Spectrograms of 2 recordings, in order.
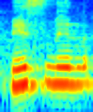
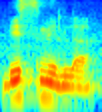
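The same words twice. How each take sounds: First: High, pinched "Bismillah"; squeaky imitation. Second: Said in the usual way. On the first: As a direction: mimic the student suddenly turning squeaky. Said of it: "Where did that come from?". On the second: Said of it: "Just say your normal voice".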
